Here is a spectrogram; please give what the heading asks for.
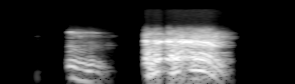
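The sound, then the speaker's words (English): A man clears his throat twice, first a short rasp, then a longer, louder, gravelly clear, each alone against silence. “seems to have something in his throat”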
